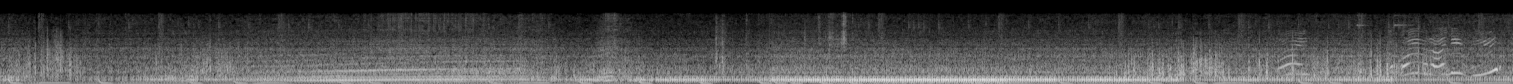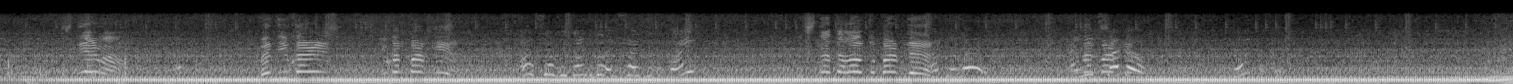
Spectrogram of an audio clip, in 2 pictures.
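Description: Suzuki GSX-R's inline-four engine heard close up from the bike: its pitch rises over the first few seconds as it pulls away, then it holds a steady note while riding at low speed.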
